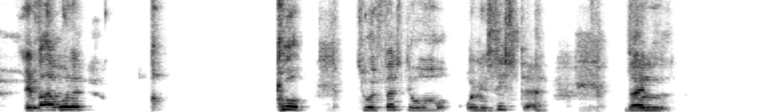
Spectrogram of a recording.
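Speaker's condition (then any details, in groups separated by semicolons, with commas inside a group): Cerebral palsy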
